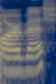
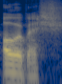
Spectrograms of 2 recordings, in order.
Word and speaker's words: Aurebesh: Arabesh, is that the right way to say So it? Orabesh. Arabesh. Orabesh. So it's Aurebesh.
